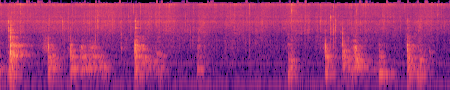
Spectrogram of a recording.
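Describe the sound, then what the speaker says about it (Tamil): A spoon stirs and scrapes chow chow chutney around a pan, giving irregular scraping strokes over a faint sizzle, close and fairly soft, with no talk. "நல்லா கிளறி விட்டுட்டு நல்லா ஆற விட்டுருவோம்"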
